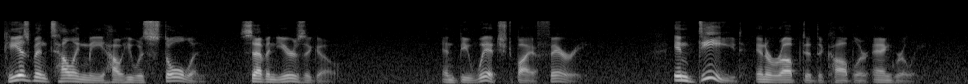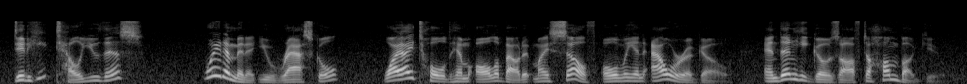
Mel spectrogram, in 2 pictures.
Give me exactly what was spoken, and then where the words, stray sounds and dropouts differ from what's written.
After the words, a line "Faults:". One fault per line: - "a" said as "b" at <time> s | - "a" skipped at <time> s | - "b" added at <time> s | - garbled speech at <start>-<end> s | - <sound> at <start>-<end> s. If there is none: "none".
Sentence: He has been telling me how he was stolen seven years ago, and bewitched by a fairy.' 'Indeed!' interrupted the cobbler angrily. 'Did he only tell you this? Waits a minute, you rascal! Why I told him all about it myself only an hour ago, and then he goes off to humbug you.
He has been telling me how he was stolen seven years ago, and bewitched by a fairy.' 'Indeed!' interrupted the cobbler angrily. 'Did he tell you this? Wait a minute, you rascal! Why I told him all about it myself only an hour ago, and then he goes off to humbug you.
Faults:
- "only" skipped at 10.1 s
- "Waits" said as "Wait" at 11.7 s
